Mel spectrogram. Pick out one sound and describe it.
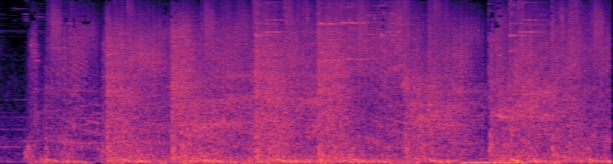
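Magic spell effects whoosh and crackle in a fast video game battle.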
